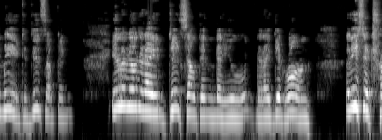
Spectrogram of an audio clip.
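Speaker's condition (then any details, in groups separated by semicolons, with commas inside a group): Mobius syndrome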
